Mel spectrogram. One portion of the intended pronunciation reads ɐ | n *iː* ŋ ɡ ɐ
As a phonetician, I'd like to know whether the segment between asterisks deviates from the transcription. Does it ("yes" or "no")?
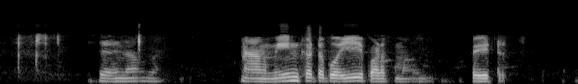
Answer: yes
